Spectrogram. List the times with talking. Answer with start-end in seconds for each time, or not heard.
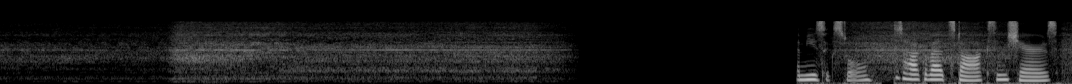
8.0-10.6.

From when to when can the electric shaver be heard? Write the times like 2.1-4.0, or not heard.
not heard.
